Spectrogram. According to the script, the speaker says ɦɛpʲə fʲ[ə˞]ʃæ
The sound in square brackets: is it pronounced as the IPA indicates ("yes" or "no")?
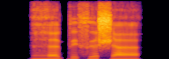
no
